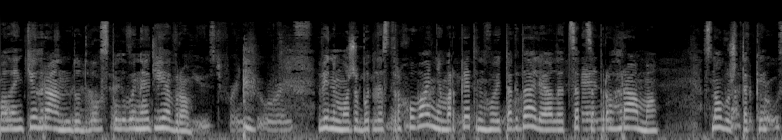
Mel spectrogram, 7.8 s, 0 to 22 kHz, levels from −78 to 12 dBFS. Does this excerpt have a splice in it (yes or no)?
yes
